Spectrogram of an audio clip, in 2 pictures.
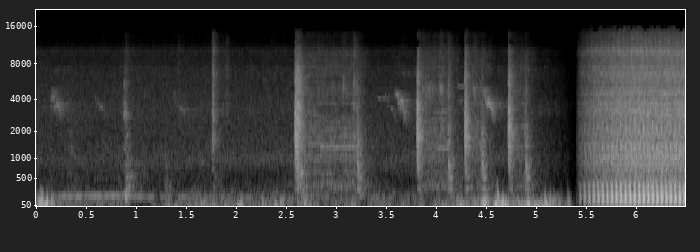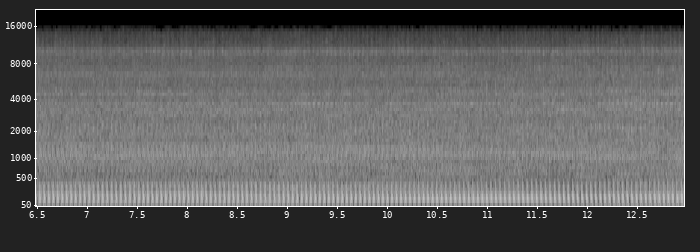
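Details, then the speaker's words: Craftsman LT2000 hydrostatic lawn tractor repowered with Kohler Courage engine, after epoxy oil-leak crack repair: uneven, stuttering cranking bursts with gaps and whirring, then the engine catches and settles; starter seems to slip, suspected, not confirmed. "all right starter's kind of kinky now"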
